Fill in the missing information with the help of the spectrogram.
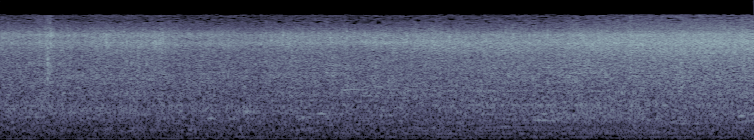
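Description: Steady hiss of rain falling, even and unbroken, with a faint low hum underneath.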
